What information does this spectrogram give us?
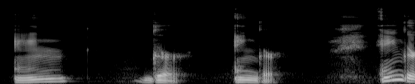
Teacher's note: we have the nasal sound plus the hard G the G sound together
